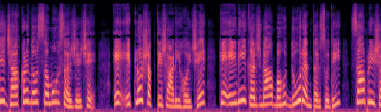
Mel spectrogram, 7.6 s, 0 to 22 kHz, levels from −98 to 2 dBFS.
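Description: Pre-echo at about 6.62 s: a short hiss of about 14 ms sits just ahead of a sharp onset in the speech. The codec spread quantisation noise across its whole transform block, so noise meant for the loud attack leaked into the quiet moment before it, softening and smearing the onset.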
